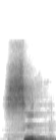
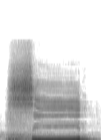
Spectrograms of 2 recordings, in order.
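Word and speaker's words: سين: আর ঝা, অর্থাৎ সদ, সিন, ঝা, ঝা, ঝা। এই 3টি হরফ একই জায়গা থেকে উচ্চারণ হয়, 3টি একই স্থান থেকে উচ্চারণ হয়। তবে সিন বলার সময় চিকন করে বাতাস বের হবে, আওয়াজ হবে চিকন।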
